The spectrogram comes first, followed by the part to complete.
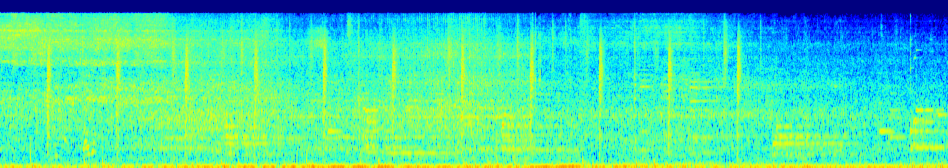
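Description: Background music over the low rumble of city buses idling close by.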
